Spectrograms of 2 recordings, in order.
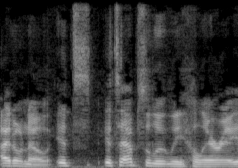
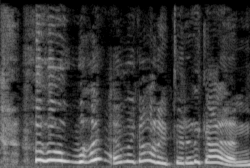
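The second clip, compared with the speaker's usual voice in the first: put-on very high, swooping, ditzy blonde valley-girl voice. Recalling a commercial where he wanted a valley girl character, bimbo valley girl voice. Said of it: "a bimbo kind of like blonde valley girl character".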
